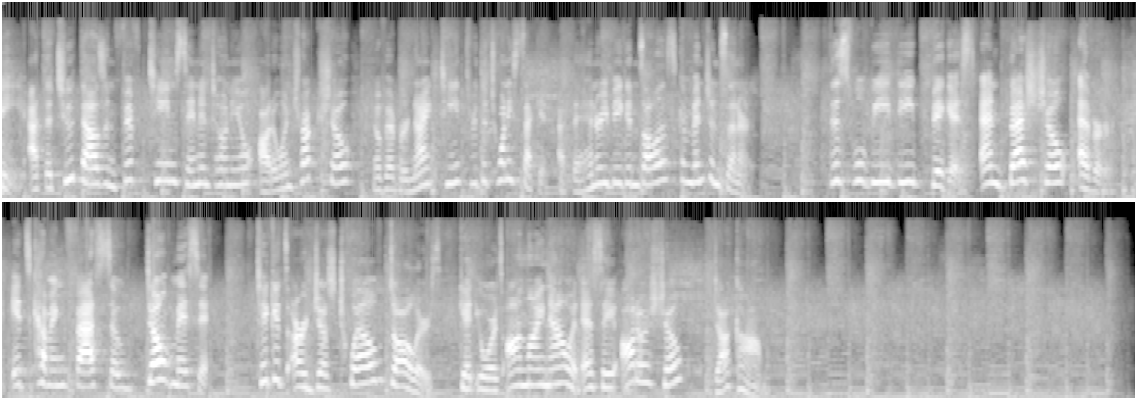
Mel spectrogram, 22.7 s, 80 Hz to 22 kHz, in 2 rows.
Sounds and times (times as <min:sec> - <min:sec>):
Speech: 0:00.0 - 0:07.5, 0:08.3 - 0:19.0
Music: 0:00.0 - 0:22.6.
